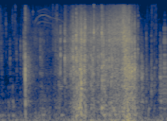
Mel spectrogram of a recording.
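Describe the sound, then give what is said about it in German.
Paper wrapping is torn and crinkled off a black package, making a rustling, crackling sound that grows louder and denser over the second half, with a sharp crack near the start. “So, Papier habe ich jetzt aufgemacht.”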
